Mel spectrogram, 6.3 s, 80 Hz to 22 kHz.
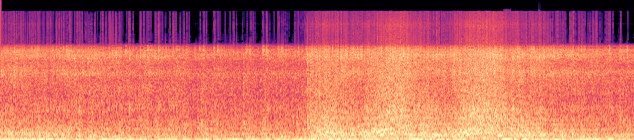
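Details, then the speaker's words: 1973 Honda CB500 with punched-out straight-through Harley mufflers, choke on: raw, loud open-pipe twin blipping up and settling back; owner says it runs on choke then cuts out off choke, suspects fuel starvation from near-empty carbs; unconfirmed here. "So when I start it, you're going to see runs on the choke fine, it'll run off the choke pretty well, and then it starts to give out. So that to me sounds a lot like a fueling issue"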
